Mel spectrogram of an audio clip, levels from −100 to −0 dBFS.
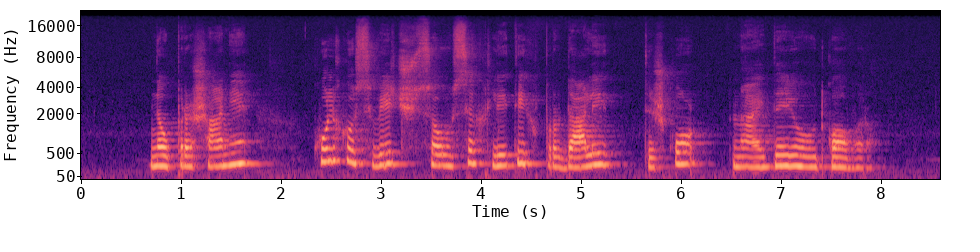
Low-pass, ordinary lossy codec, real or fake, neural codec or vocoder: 19.8 kHz; none; fake; vocoder, 44.1 kHz, 128 mel bands every 512 samples, BigVGAN v2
